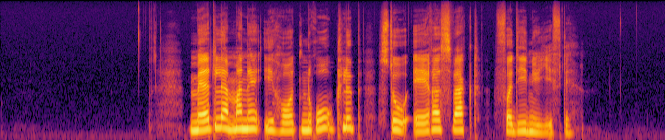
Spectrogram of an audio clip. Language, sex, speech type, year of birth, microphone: Norwegian, female, read, 1985, Shure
